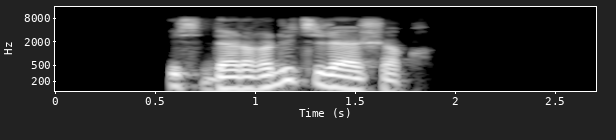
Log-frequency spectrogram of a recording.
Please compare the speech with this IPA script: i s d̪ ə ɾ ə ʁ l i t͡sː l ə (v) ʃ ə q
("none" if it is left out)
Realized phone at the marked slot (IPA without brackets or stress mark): ʕ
